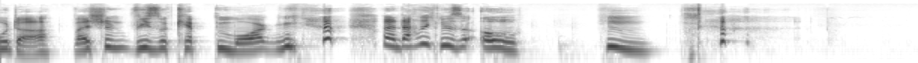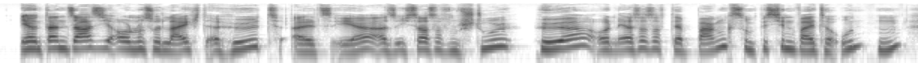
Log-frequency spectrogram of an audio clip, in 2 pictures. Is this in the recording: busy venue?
no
